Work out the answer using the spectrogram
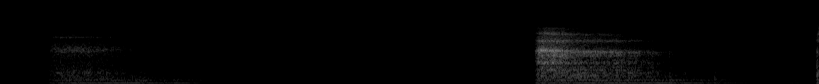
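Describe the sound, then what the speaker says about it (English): Two slow, deep breaths during a calm body-and-mind practice session, each a soft, airy exhale of a few seconds, close and quiet, separated by near silence. "Another deep breath"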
